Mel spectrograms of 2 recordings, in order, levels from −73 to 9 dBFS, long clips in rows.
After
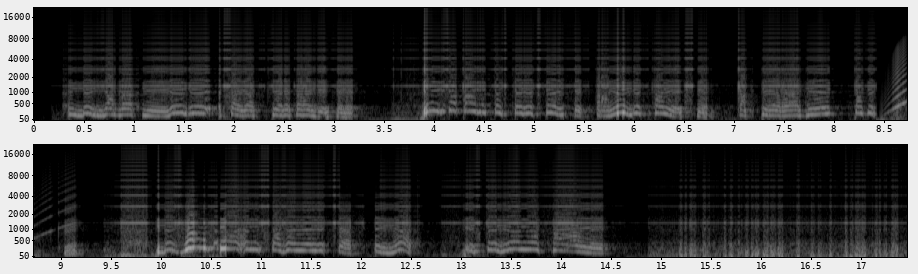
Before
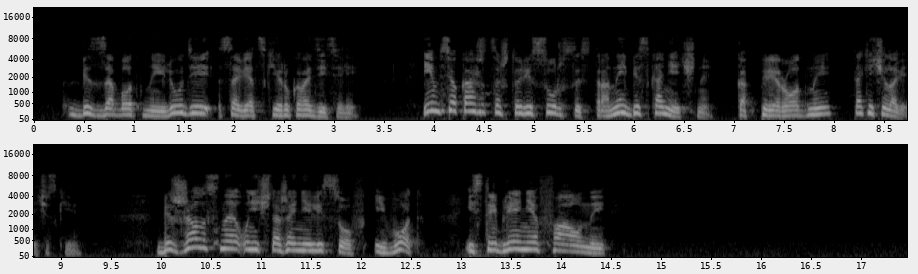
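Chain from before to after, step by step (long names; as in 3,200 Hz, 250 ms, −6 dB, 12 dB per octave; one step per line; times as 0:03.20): samples sorted by size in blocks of 32 samples
camcorder AGC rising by 40 dB per second
mains-hum notches 60/120/180/240/300/360 Hz
0:10.20–0:10.65: spectral tilt −3 dB per octave
0:11.79–0:12.19: low-pass filter 2,800 Hz 12 dB per octave
output level in coarse steps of 12 dB
tape delay 130 ms, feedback 65%, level −21 dB, low-pass 1,500 Hz
0:08.42: tape start 0.72 s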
